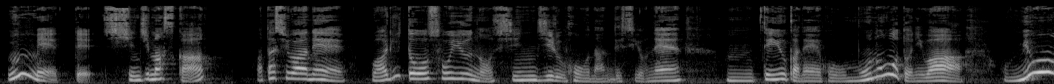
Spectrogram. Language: Japanese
